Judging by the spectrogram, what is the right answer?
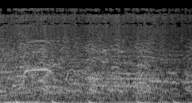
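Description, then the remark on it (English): A large crowd of thousands of people lining Ocean Drive and nearby streets in Miami Beach's Entertainment District murmurs and chatters continuously outdoors, a dense, steady wash of many overlapping voices with occasional louder shouts rising from the hubbub, like a busy street party. “Thousands of people have started lining up all along Miami Beach's famed Ocean Drive and a couple of streets beyond that.”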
